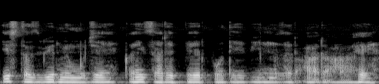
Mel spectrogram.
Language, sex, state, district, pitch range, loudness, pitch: Hindi, male, Arunachal Pradesh, Lower Dibang Valley, 105-110 Hz, -17 LUFS, 105 Hz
